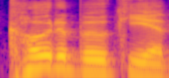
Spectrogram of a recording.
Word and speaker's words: Kotobukiya: Oh, Kotobukiya, the Japanese statue maker.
